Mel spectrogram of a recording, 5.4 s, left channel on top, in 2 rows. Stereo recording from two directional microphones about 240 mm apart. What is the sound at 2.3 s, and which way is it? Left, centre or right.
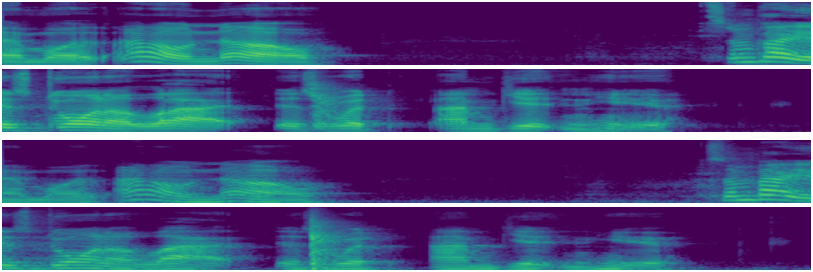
Speech, left.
